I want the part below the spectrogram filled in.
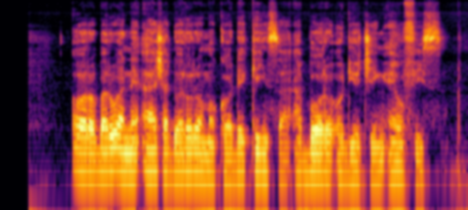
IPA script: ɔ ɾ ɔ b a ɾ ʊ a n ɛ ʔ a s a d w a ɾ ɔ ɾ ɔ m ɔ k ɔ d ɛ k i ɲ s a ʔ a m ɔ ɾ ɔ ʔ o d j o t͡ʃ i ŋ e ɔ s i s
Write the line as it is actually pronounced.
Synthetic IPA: ɔ ɾ ɔ b a ɾ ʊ a n ɛ ʔ a ʃ a d w a ɾ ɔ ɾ ɔ m ɔ k ɔ d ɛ k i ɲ s a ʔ a b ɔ ɾ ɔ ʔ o d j o t͡ʃ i ŋ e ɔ f i s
